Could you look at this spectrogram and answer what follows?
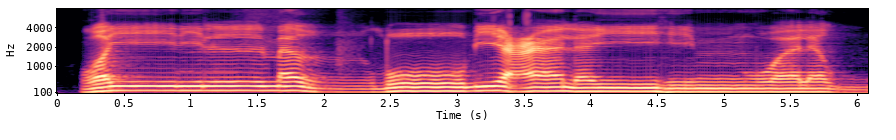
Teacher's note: Ini 6 harokat ketemu dengan huruf lam yang bertasydid. Ini namanya juga nabroh ya.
